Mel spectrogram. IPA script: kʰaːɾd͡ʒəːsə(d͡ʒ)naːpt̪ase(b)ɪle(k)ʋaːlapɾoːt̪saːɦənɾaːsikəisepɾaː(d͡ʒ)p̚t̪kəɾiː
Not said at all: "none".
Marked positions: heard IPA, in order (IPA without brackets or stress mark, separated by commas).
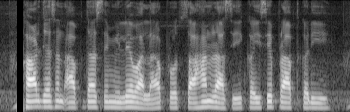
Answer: none, m, none, none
